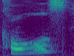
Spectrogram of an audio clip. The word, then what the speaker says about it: Kohl's: Santa Claus is Santa Claus takes a job as a department store Santa for Kohl's. And it's spelled like the name Cole for those who don't know.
